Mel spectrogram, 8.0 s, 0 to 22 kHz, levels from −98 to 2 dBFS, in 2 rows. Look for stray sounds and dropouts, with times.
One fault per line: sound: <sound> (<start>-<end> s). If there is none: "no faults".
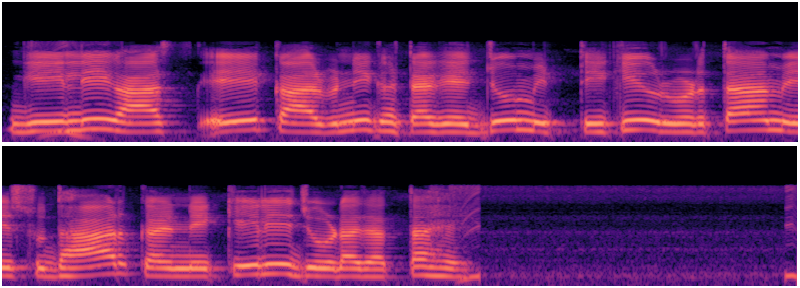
no faults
